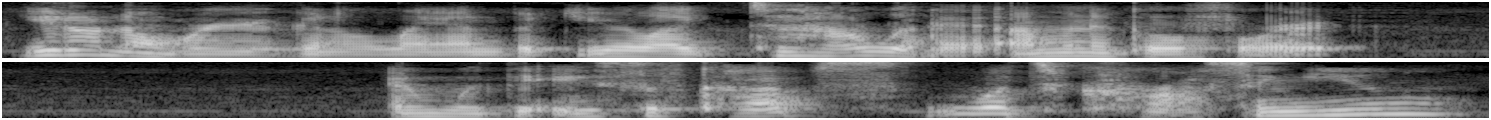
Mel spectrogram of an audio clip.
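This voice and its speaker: A woman's voice: deep voice, animated, normal speed, a little hiss or hum, poor audio. A woman speaking as a tarot reader in a casual, conversational style, with an informal, emphatic manner.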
